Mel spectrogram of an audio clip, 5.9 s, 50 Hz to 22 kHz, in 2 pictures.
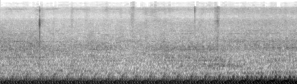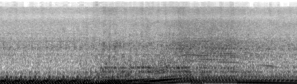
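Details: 1998 Volvo C70 engine, partly warmed up (not a cold start), before catalytic converter removal: fast uneven pulsing at idle, then a rev rising and falling unsteadily; running rough when revved, cause unclear.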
